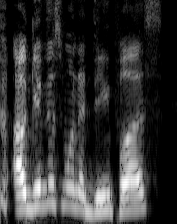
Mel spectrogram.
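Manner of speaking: giggling through the verdict; laughing. Real, not acted. Streamer repeats his grade to chat, laughing.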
